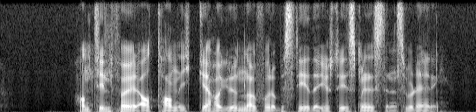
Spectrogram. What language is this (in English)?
Norwegian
